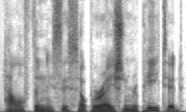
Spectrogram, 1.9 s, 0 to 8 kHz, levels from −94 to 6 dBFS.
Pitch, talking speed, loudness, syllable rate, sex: 100 Hz, 195 wpm, -16 LUFS, 7.0 syllables/s, male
